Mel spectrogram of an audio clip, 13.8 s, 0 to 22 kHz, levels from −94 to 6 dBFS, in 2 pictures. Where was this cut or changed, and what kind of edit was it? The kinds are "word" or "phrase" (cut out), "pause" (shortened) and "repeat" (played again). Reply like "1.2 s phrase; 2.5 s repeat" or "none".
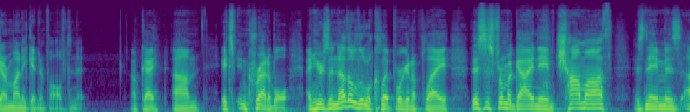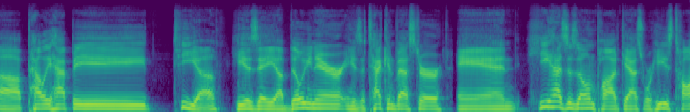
1.7 s pause; 2.4 s word; 9.2 s pause; 11.4 s pause

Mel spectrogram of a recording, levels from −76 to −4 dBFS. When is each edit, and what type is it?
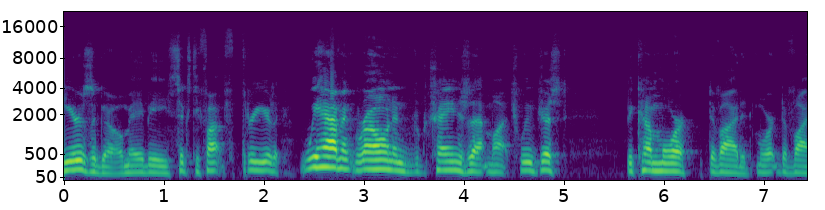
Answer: none

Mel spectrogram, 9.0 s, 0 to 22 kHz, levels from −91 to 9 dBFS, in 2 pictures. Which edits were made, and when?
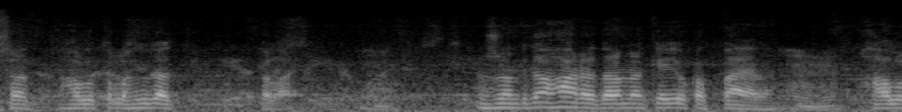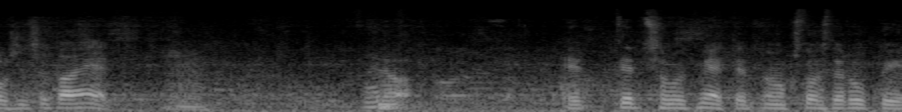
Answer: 1.3 s word

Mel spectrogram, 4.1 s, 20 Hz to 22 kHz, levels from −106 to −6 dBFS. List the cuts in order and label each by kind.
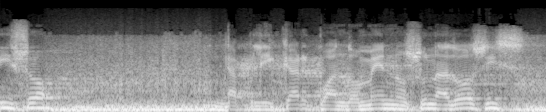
1.7 s word

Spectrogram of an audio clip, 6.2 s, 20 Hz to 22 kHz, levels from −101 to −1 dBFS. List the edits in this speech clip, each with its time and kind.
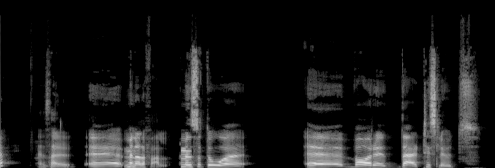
2.3 s word

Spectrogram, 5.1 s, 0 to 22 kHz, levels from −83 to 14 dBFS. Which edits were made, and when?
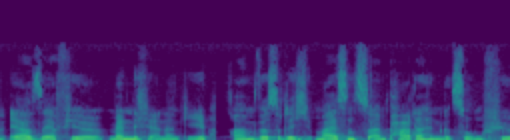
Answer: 2.2 s pause

